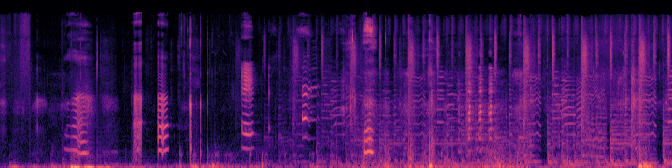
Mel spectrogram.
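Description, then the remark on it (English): A baby boy snorts and breathes noisily into a microphone he is trying to put in his mouth, with rough bursts of breath broken up by short squeaky coos and babbles. The sounds come in an irregular stream, getting busier toward the end. “Now he's snorting in the mic.”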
